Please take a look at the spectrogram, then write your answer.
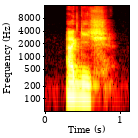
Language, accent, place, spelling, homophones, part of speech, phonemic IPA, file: French, France, Lyon, aguiche, aguichent / aguiches, verb, /a.ɡiʃ/, LL-Q150 (fra)-aguiche.wav
- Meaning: inflection of aguicher: 1. first/third-person singular present indicative/subjunctive 2. second-person singular imperative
